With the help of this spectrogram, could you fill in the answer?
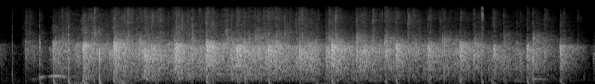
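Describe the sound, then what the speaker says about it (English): A conference audience at a Magento event gives a burst of applause, dense clapping that swells quickly and stays steady for several seconds before tapering off. "Everyone give him a round of applause."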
